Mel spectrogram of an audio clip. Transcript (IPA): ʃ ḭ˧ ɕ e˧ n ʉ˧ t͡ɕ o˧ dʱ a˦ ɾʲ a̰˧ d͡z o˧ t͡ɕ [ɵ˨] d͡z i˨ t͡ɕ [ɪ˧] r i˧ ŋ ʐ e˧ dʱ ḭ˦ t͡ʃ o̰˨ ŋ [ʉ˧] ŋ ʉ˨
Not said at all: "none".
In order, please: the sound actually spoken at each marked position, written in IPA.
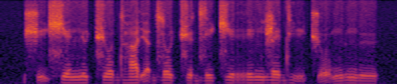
ɵ˨, i˧, ʉ˧

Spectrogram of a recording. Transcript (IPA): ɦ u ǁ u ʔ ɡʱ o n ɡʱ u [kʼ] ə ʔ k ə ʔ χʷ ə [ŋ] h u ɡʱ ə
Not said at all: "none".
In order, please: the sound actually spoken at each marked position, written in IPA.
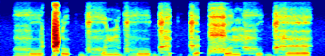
ɡʱ, ŋ

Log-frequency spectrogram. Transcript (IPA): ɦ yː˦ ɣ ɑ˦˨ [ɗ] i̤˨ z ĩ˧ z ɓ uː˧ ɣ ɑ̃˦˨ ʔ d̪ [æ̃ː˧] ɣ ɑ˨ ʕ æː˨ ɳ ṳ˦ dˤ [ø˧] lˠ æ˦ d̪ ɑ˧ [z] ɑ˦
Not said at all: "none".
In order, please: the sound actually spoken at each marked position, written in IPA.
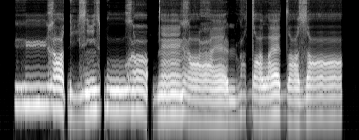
ɗ, æ̃ː˧, ø˧, z

